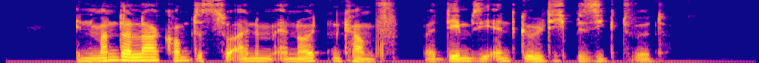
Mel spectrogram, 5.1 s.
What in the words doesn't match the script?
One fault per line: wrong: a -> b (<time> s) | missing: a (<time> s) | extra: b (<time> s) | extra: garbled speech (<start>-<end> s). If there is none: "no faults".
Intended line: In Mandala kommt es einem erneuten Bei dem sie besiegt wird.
extra: zu (1.4 s)
extra: Kampf (2.3 s)
extra: endgültig (3.3 s)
